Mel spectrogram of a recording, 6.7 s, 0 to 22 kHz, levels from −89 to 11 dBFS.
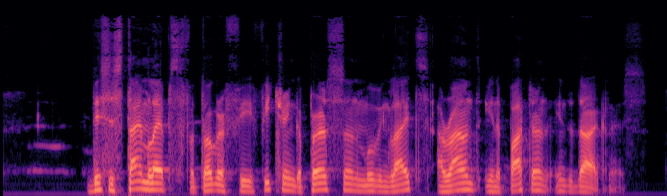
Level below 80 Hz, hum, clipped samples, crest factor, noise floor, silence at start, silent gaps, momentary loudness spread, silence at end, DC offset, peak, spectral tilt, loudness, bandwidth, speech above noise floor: -50 dBFS; none; under 0.1%; 18 dB; -47 dBFS; 0.85 s; none; 7 LU; 0.5 s; under 0.1%; 0 dBFS; -7 dB/octave; -17 LUFS; 15.5 kHz; 30 dB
